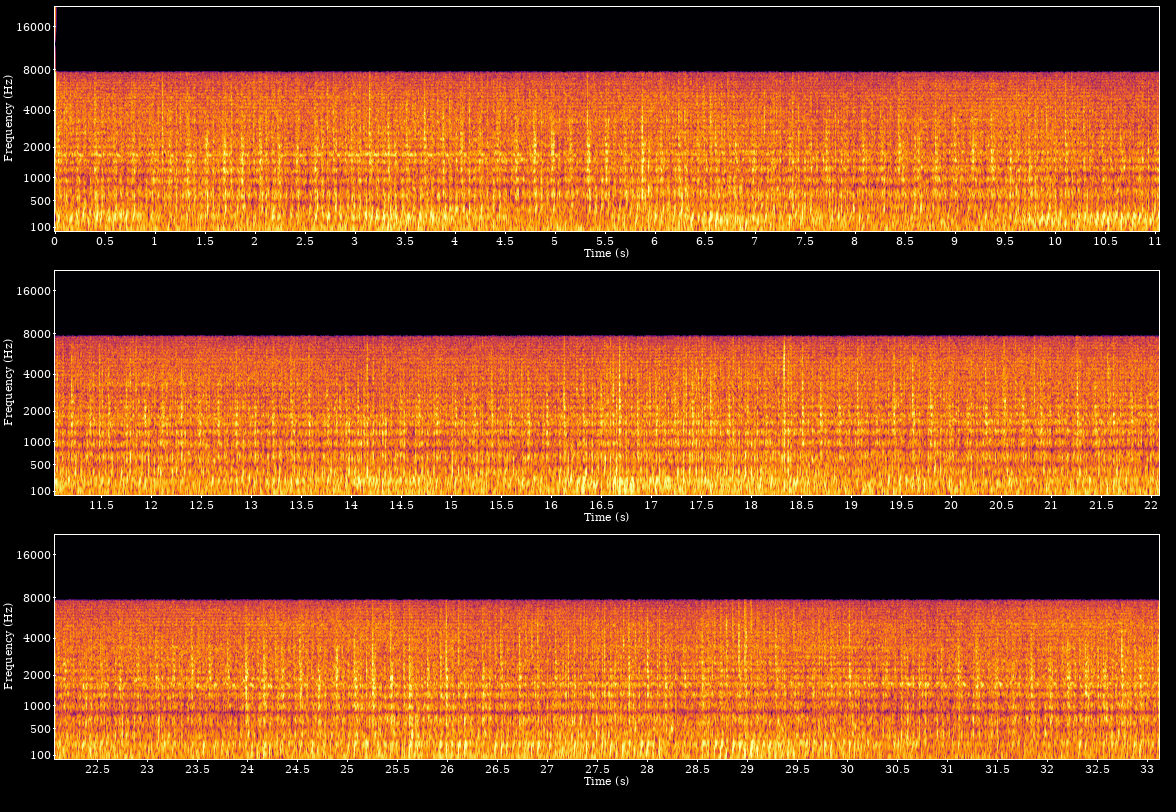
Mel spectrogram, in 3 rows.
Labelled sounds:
0.0	0.3	vessel noise, 1.5 to 1.8 kHz

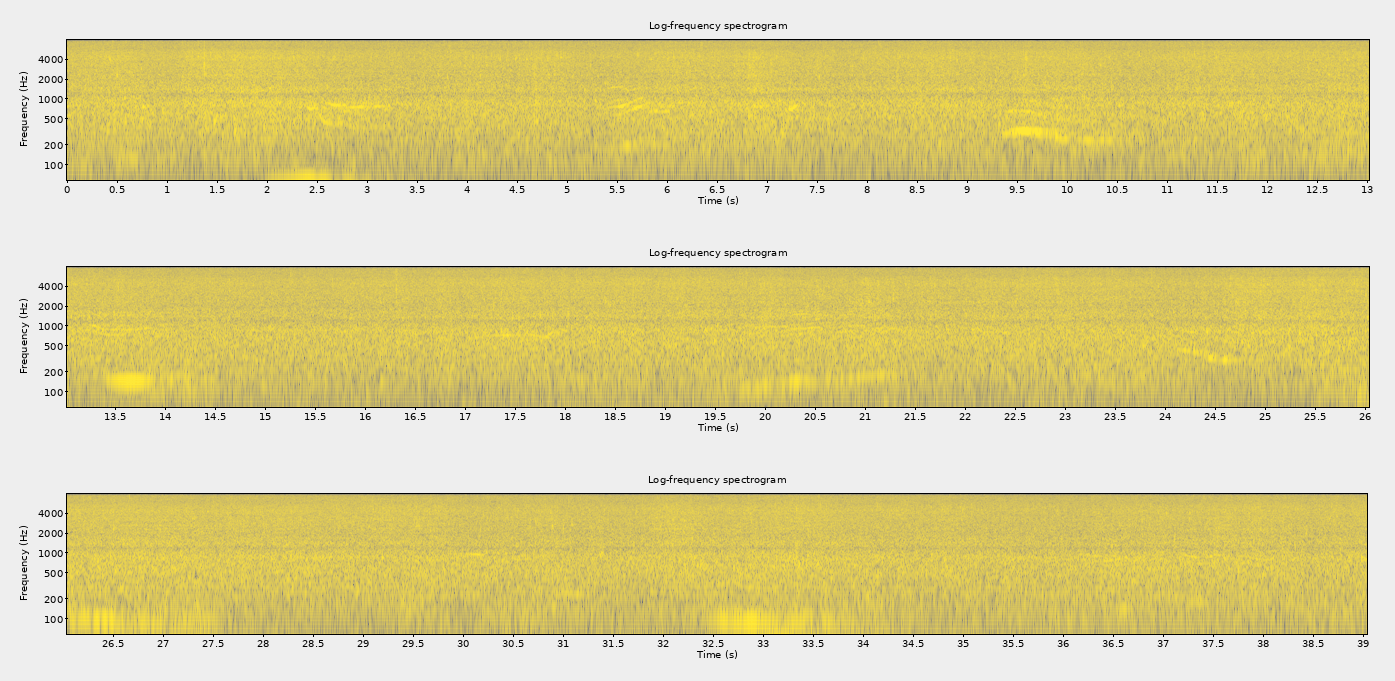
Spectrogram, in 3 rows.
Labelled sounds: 5.5	5.8	humpback whale, 0.78 to 1.1 kHz

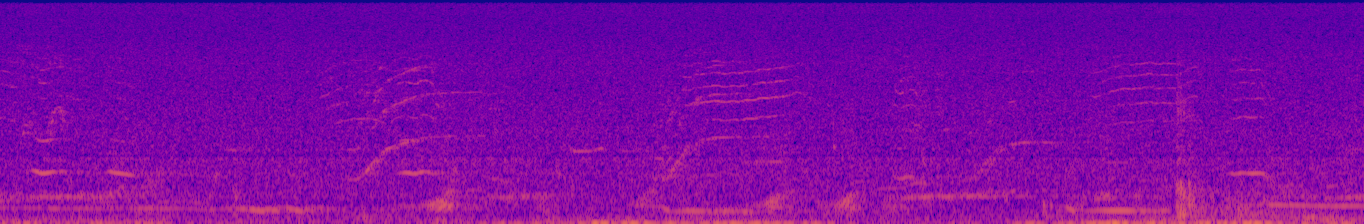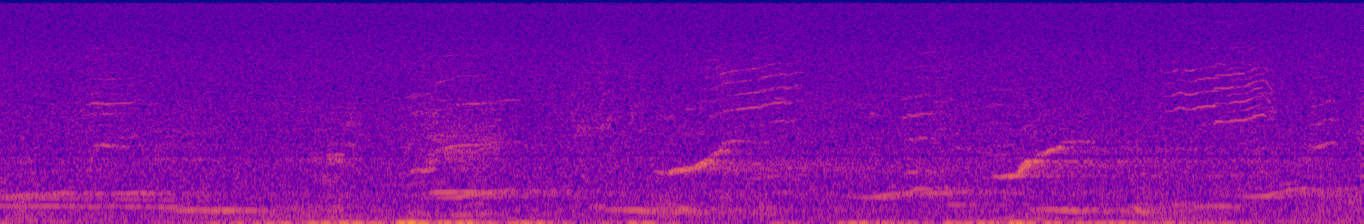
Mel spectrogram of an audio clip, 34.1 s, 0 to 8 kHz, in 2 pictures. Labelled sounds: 0.4	0.9	humpback whale, 1.0 to 3.6 kHz
4.1	5.6	humpback whale, 0.80 to 3.5 kHz
7.1	7.4	humpback whale, 0.83 to 0.99 kHz
8.6	10.1	humpback whale, 1.0 to 3.5 kHz
12.6	13.0	humpback whale, 0.93 to 1.2 kHz
13.9	14.7	humpback whale, 2.0 to 3.6 kHz
15.4	15.7	humpback whale, 1.6 to 1.7 kHz
18.1	18.8	humpback whale, 0.90 to 2.9 kHz
22.5	23.6	humpback whale, 0.80 to 2.2 kHz
25.9	27.1	humpback whale, 0.80 to 3.4 kHz
28.3	28.8	humpback whale, 1.1 to 1.8 kHz
30.0	33.0	humpback whale, 0.80 to 3.6 kHz
33.4	33.8	humpback whale, 0.90 to 1.1 kHz

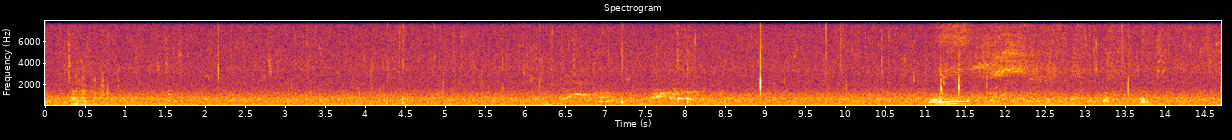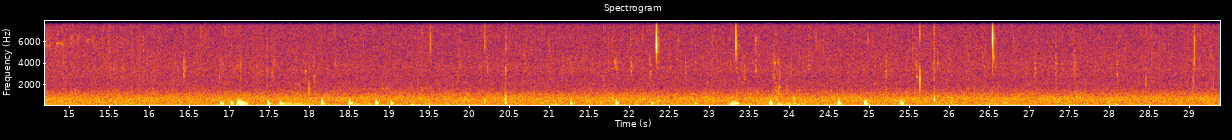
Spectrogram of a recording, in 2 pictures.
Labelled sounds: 6.4	8.2	killer whale, southern resident, J pod, 0.17 to 1.4 kHz
11.1	15.4	killer whale, southern resident, J pod, call S10, 0 to 8.0 kHz
24.4	29.3	vessel noise, 0 to 8.0 kHz

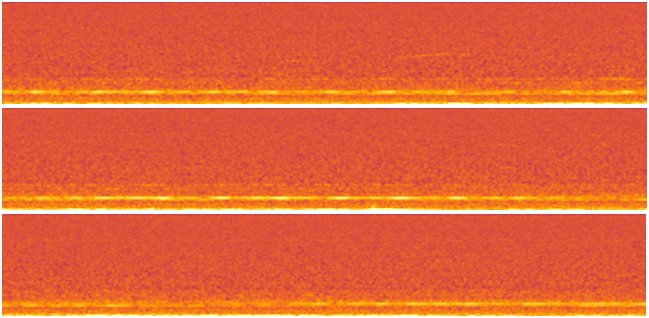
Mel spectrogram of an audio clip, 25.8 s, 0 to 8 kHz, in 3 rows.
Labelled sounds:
6.5	6.8	killer whale, northern resident, 1.4 to 1.6 kHz

